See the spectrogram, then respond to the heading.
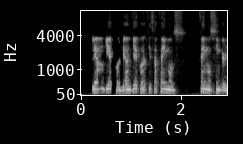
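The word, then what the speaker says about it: León Gieco: How did you pronounce that? Leon. Leon Geko.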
